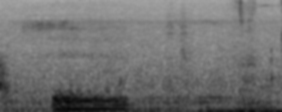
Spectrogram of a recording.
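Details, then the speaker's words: Snoring while asleep with its ball, lion and elephant toys, heard in the background: a bear-like snoring sound. "And I want you to laugh a little bit if you can hear this guy snoring. A bear sound coming out of that little thing over there who likes to sleep with his ball and his lion and his elephant."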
